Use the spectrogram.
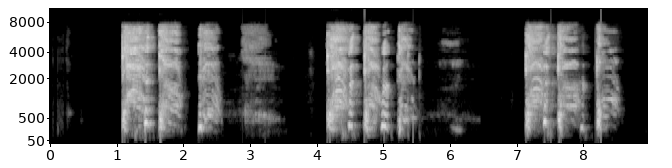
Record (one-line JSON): {"three_cough_length": "9.0 s", "three_cough_amplitude": 32768, "three_cough_signal_mean_std_ratio": 0.46, "survey_phase": "beta (2021-08-13 to 2022-03-07)", "age": "18-44", "gender": "Female", "wearing_mask": "No", "symptom_fatigue": true, "symptom_onset": "12 days", "smoker_status": "Never smoked", "respiratory_condition_asthma": false, "respiratory_condition_other": false, "recruitment_source": "REACT", "submission_delay": "1 day", "covid_test_result": "Negative", "covid_test_method": "RT-qPCR", "influenza_a_test_result": "Negative", "influenza_b_test_result": "Negative"}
